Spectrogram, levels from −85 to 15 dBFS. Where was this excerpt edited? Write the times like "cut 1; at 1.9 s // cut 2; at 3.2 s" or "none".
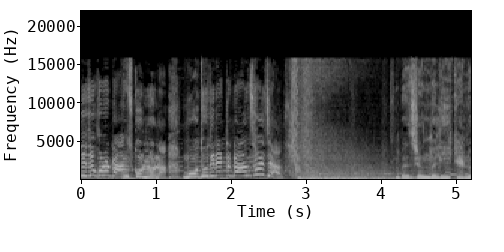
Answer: cut 1; at 2.8 s // cut 2; at 4.1 s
